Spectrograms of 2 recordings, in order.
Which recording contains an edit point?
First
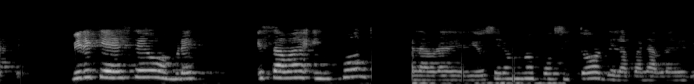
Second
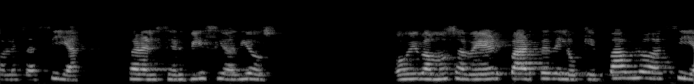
first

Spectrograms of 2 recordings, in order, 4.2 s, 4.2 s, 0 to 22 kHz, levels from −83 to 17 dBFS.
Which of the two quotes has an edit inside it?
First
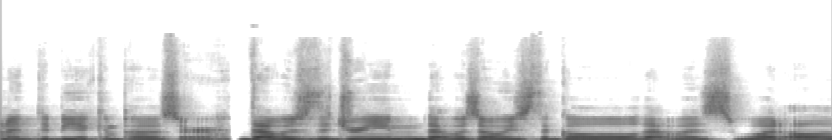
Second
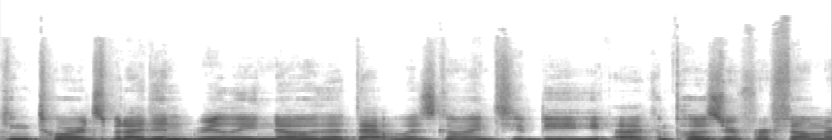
first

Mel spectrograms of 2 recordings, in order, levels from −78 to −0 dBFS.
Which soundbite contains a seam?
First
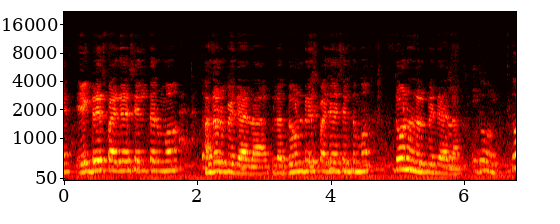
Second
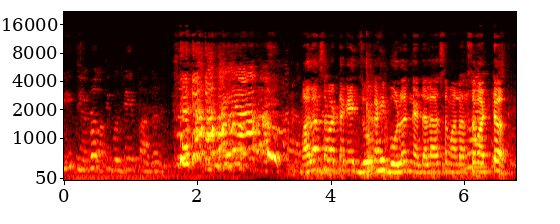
second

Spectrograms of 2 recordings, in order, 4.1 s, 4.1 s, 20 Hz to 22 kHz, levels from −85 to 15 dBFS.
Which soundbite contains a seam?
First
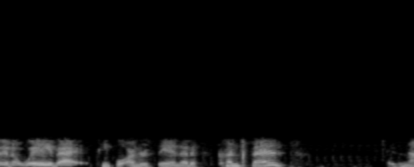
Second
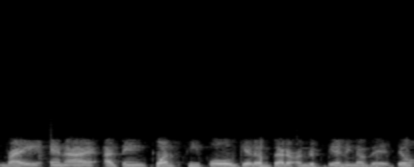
second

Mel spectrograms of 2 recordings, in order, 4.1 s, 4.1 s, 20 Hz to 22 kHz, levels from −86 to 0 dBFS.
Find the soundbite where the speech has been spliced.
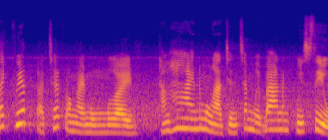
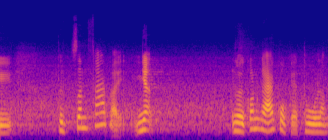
first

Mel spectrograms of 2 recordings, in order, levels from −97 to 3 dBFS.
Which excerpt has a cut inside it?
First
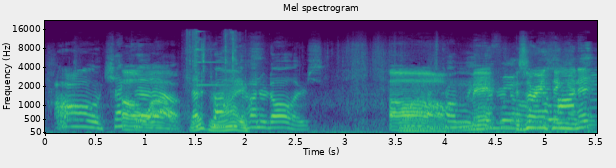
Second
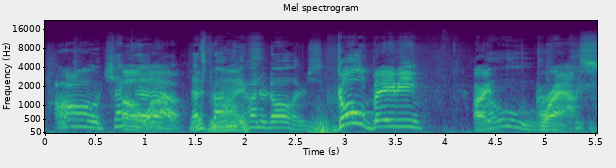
second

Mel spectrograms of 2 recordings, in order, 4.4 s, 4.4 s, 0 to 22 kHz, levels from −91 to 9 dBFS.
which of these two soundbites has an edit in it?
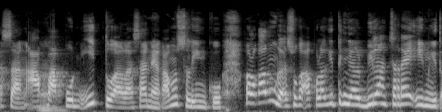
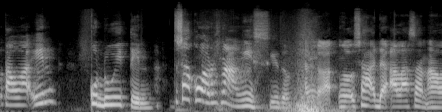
second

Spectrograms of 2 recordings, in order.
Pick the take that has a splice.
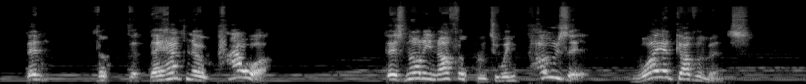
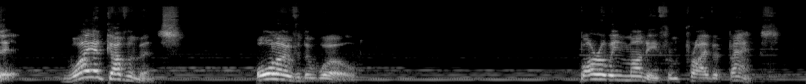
second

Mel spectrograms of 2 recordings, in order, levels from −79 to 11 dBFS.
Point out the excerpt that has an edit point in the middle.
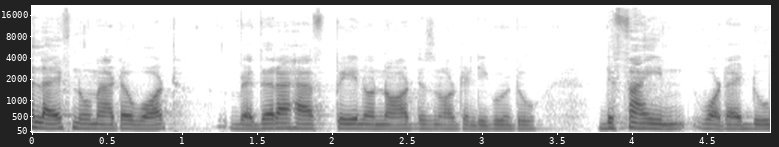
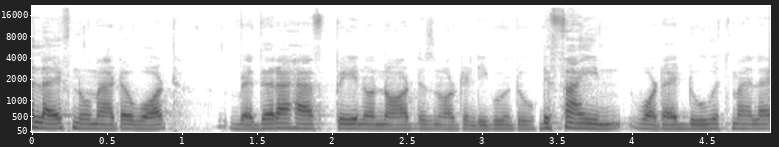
second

